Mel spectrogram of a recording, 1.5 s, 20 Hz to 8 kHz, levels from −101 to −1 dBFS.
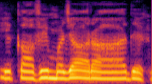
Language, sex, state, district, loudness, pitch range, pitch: Hindi, male, Uttar Pradesh, Muzaffarnagar, -14 LUFS, 230-245 Hz, 240 Hz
